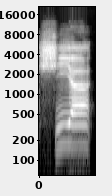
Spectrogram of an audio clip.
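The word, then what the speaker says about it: Hsia: All right, coffee sponsor of today looks like Shia Genhui. So Shia is spelled H-S-I-A, and Genhui is the last name.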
